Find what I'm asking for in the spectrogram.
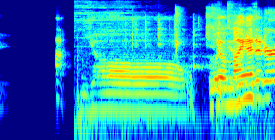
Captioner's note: shade rattle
